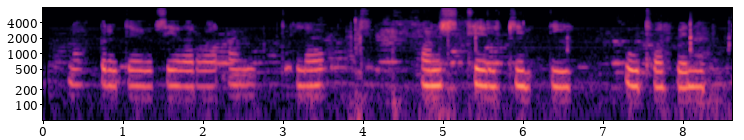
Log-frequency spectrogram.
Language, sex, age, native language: Icelandic, female, 12, Icelandic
